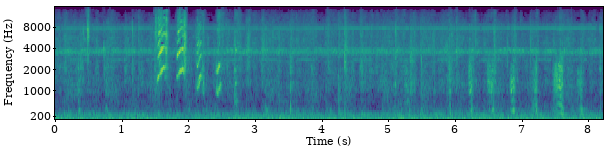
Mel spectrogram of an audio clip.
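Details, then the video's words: Newborn puppies of a stray mother dog whimper while feeding on her milk: a quick burst of high, squeaky, rising whines early on, then scattered fainter short squeaks over a steady low rumble and soft clicking. "Hungry Puppies Sucking Milk"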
